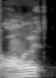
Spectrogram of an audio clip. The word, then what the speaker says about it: Ault: Their rookie first baseman, Doug Ault, I think it's how it's pronounced, A-U-L-T.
